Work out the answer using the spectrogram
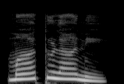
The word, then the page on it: ಮಾತುಳಾನಿ: kannada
